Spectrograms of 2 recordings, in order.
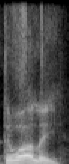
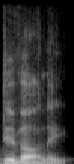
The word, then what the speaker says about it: Diwali: well it was uh diwali last week so um we had a lot of divali don't don't do it diwali right everyone was pronouncing it as divali on the telly yeah well let's do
